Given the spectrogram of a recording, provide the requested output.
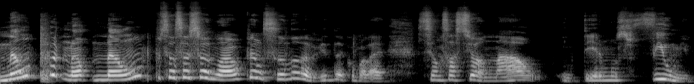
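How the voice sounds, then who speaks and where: A man's very slow delivery with big swings in loudness. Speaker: filmmaker and history researcher. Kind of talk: film analysis talk to camera.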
